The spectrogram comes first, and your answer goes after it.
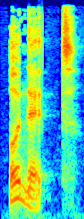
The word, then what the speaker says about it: honnête: Honnête. So remember, H doesn't exist.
